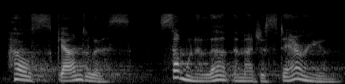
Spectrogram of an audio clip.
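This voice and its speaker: An actress playing a composed, dry-witted mage leader in a video game, speaking in an understated way. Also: female voice, fairly low pitch, very animated, a little slow. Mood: dry, teasing. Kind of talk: video game cutscene acting. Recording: hall reverb, faint noise.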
